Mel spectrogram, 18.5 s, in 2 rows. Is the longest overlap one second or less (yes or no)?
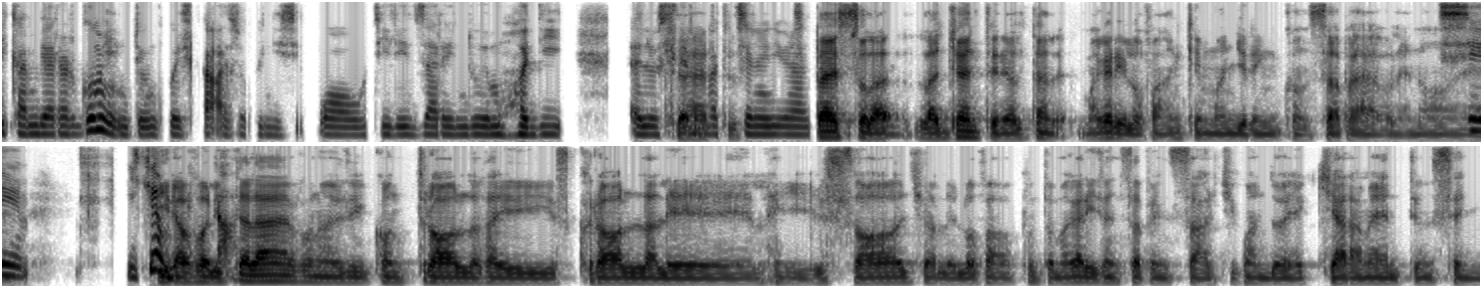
no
